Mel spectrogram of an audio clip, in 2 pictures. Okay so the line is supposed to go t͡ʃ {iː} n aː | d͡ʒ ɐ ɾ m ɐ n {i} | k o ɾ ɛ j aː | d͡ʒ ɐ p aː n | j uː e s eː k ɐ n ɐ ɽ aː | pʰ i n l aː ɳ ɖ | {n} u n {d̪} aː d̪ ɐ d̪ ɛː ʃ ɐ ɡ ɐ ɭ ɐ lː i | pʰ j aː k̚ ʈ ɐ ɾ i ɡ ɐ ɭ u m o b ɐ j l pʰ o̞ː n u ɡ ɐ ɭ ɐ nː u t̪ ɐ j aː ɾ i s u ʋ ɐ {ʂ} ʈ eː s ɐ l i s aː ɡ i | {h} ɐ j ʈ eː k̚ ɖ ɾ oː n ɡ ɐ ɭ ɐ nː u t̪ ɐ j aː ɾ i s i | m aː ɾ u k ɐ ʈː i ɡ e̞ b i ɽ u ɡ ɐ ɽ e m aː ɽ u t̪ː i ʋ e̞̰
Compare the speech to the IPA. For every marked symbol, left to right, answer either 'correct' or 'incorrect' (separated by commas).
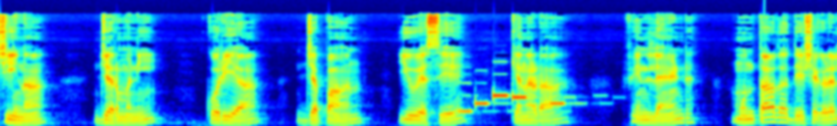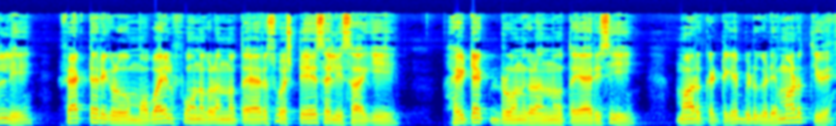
correct, correct, incorrect, incorrect, correct, correct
